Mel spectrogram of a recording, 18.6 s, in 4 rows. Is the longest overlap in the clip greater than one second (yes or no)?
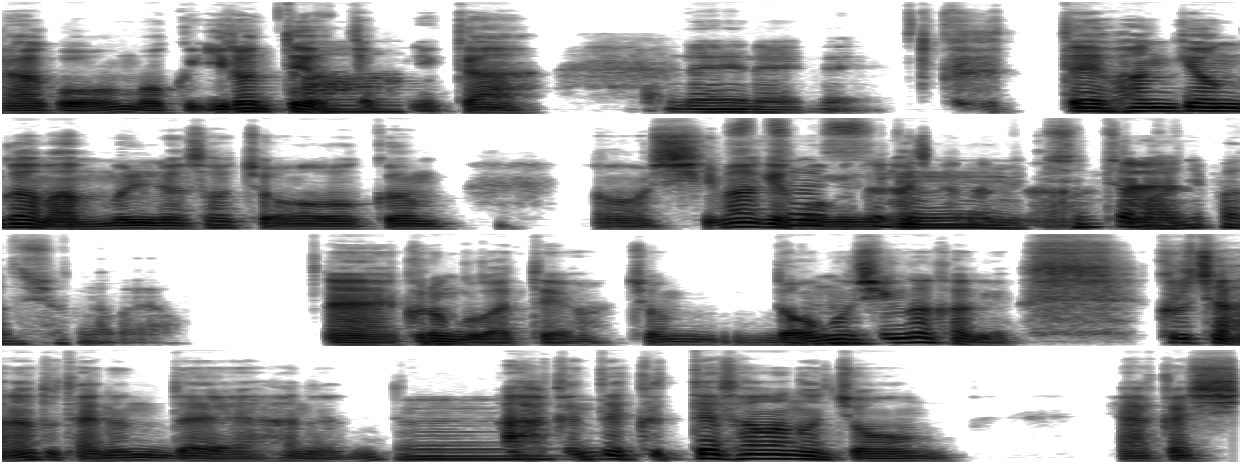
yes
